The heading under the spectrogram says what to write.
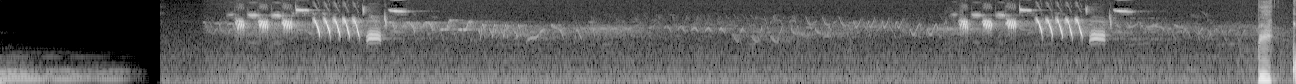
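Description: A little bunting sings two short, high, rapid trilled phrases a few seconds apart, the thin buzzy notes separated by quieter twittering, over a low background hum.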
